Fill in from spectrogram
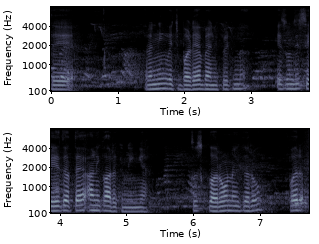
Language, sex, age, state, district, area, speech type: Dogri, male, 18-30, Jammu and Kashmir, Reasi, rural, spontaneous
